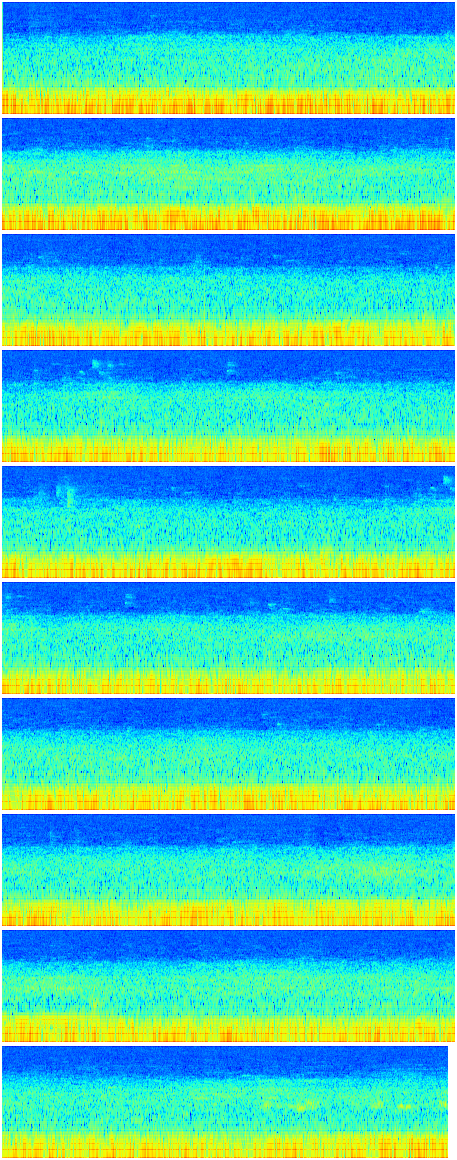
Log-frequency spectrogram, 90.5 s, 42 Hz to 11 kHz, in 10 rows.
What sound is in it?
Dark and noisy indoor ambience, normalized to -6 dB. Recorded using a Rode NTG2 shotgun microphone, placed three meters back from the window of a room of 5 x 5 x 3 meters. Sounds from cars and trucks running over a distant road can be heard in background.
